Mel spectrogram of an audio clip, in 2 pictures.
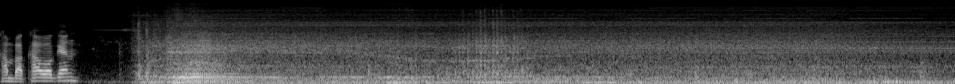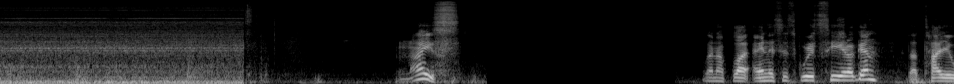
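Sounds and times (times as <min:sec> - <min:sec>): car engine idling: 0:01.3 - 0:12.0.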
